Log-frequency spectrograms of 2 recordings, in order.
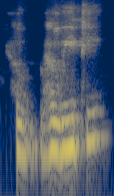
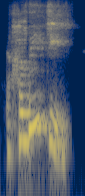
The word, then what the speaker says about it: Haliti: We have host of Haunted 518, Juliana, and I'm going to say it wrong again. Is Haliti? – No, that was right. – Oh, okay. Haliti.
